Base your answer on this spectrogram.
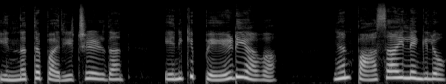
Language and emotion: Malayalam, fearful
